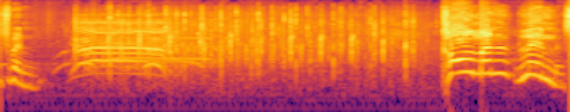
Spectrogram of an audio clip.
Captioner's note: audience applause and cheer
